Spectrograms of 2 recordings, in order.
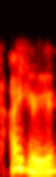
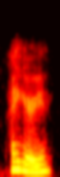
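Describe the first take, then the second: First: Curt, brushing-off I hear you; "I hear you" tossed off, stress on I; dismissive. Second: Genuine, attentive I hear you; "I hear you" said openly and sincerely. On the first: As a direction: say I hear you like you don't care. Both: Shown as a demonstration. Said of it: "there's a difference between".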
